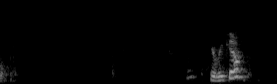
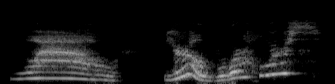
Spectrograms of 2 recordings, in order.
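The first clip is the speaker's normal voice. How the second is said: amazed; 5 semitones higher, much slower than usual. Acted. Rabbit amazed.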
